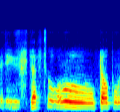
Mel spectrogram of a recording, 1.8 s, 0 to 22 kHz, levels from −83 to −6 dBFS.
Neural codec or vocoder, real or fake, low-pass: codec, 16 kHz, 0.5 kbps, FunCodec, trained on Chinese and English, 25 frames a second; fake; 7.2 kHz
